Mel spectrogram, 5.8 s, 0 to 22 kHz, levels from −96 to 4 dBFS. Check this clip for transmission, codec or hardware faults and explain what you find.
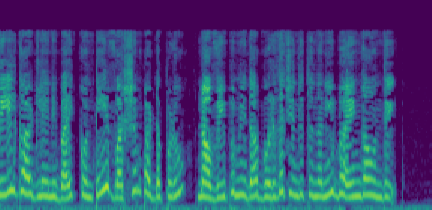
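Two codec problems here. Throughout, there's heavy codec damage and nothing above 11.8 kHz, with the treble rebuilt from copied lower bands, likely HE-AAC compression at a low bitrate, around 16 kbps. At 4.1 s there's pre-echo: block-spread quantisation noise leaks about 12 ms ahead of an attack, leaving a brief hiss and a smeared onset.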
